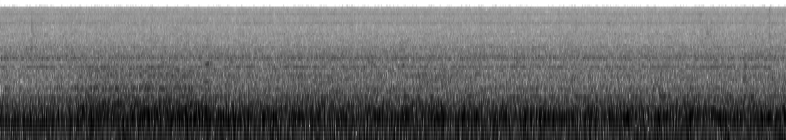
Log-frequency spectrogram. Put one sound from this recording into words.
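Jet engines rumble steadily, heard from inside an aircraft cabin.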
